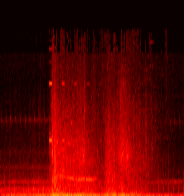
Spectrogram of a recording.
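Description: Rocket explosion in a video game, a loud boom that hits suddenly after a low rumbling bed, then rolls on with a broad rushing roar before slowly easing off.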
